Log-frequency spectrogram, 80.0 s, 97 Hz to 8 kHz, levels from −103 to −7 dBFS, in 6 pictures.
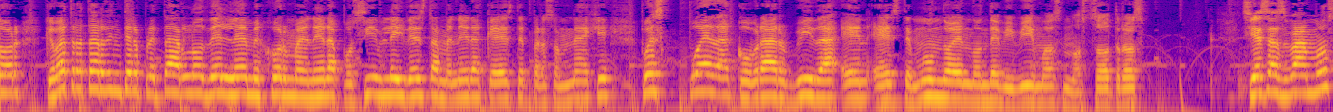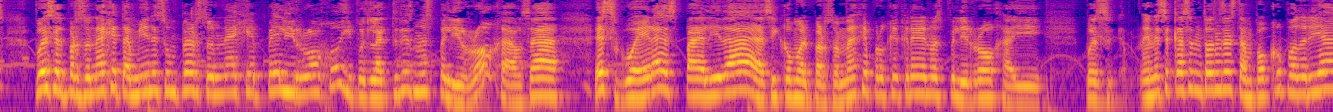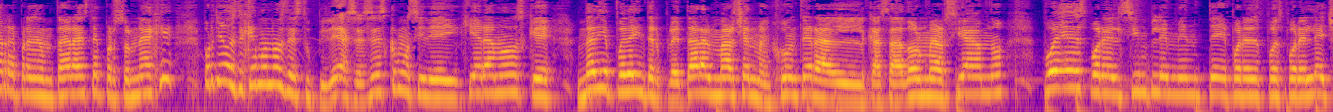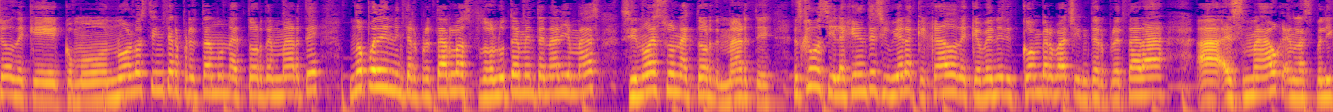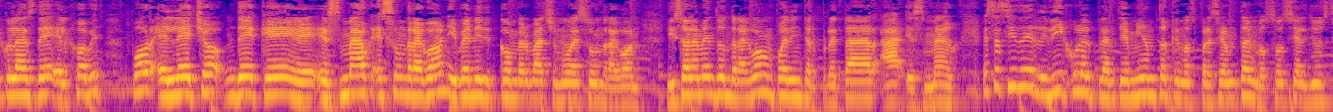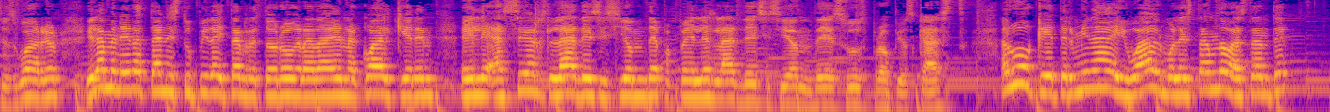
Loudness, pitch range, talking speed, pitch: -23 LUFS, 165-210 Hz, 165 wpm, 185 Hz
